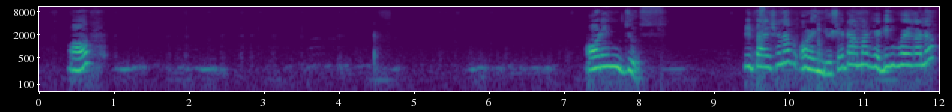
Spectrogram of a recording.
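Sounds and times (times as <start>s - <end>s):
ballpoint pen scratching on paper: 0.0s - 7.9s.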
